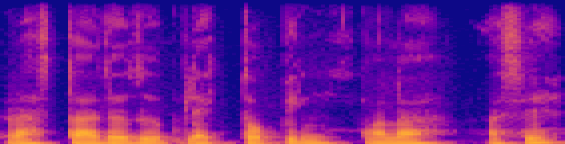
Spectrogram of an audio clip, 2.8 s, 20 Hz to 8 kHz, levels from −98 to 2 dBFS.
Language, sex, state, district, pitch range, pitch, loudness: Nagamese, male, Nagaland, Kohima, 100-105 Hz, 105 Hz, -21 LUFS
